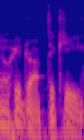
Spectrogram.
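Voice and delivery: very low, hushed whispered aside. Retelling a game-show player whispering to another player, retelling a whisper. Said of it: "she just like whispered to Fessy".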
